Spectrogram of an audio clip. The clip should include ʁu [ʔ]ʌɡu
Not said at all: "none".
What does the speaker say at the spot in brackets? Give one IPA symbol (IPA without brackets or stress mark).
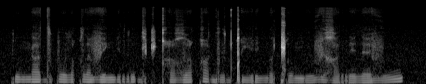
q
